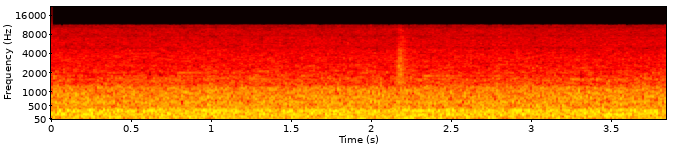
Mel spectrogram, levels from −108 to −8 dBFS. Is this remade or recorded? recorded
